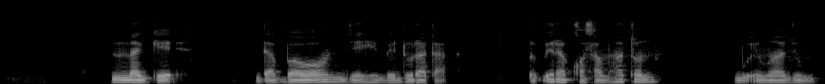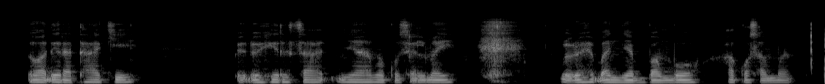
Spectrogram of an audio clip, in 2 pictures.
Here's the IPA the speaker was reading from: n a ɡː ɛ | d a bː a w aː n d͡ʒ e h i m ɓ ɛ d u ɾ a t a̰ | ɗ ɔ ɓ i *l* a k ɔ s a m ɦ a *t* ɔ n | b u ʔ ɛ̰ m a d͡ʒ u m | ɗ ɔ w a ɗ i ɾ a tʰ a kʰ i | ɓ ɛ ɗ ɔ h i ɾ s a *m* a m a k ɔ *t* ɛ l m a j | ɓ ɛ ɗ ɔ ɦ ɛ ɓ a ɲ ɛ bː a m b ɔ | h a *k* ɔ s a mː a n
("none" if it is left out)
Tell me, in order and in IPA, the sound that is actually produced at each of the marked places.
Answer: ɾ, t, ɲ, s, k

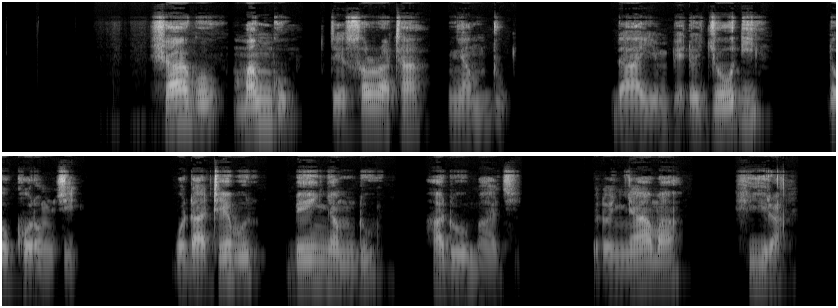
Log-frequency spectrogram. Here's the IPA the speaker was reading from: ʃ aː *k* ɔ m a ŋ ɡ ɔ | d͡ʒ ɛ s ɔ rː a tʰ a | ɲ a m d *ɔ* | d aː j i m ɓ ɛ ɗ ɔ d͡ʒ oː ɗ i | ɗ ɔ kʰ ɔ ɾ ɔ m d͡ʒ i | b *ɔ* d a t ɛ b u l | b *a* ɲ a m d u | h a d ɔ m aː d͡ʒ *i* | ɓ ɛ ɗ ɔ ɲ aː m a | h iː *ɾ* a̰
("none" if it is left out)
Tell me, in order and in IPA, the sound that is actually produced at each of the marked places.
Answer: ɡ, u, ɔ, ɛ, i, ɾ

